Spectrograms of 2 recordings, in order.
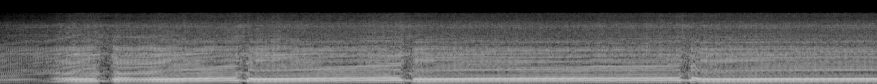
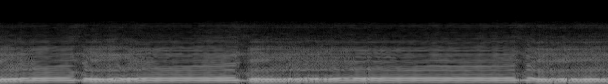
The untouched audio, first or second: first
